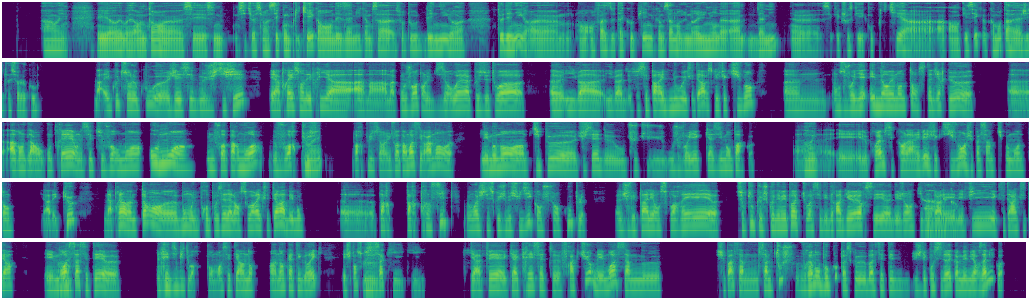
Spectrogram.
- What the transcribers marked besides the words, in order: stressed: "au moins"; stressed: "plus"; stressed: "eux"; stressed: "rédhibitoire"; stressed: "touche"
- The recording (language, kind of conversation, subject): French, advice, Comment gérer des amis qui s’éloignent parce que je suis moins disponible ?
